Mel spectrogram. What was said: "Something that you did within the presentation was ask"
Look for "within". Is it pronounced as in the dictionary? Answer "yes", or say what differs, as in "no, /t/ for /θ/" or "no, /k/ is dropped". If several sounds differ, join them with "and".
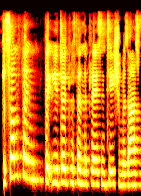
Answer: yes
